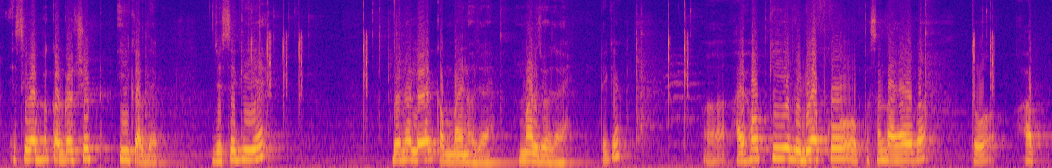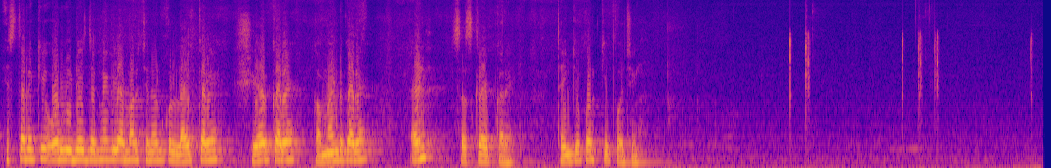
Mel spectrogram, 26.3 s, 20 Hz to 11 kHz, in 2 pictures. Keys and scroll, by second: 1.4 ctrl+shift+e, 4.9 ctrl+alt+z, 7.8 ctrl+w, 11.4 ctrl+w.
